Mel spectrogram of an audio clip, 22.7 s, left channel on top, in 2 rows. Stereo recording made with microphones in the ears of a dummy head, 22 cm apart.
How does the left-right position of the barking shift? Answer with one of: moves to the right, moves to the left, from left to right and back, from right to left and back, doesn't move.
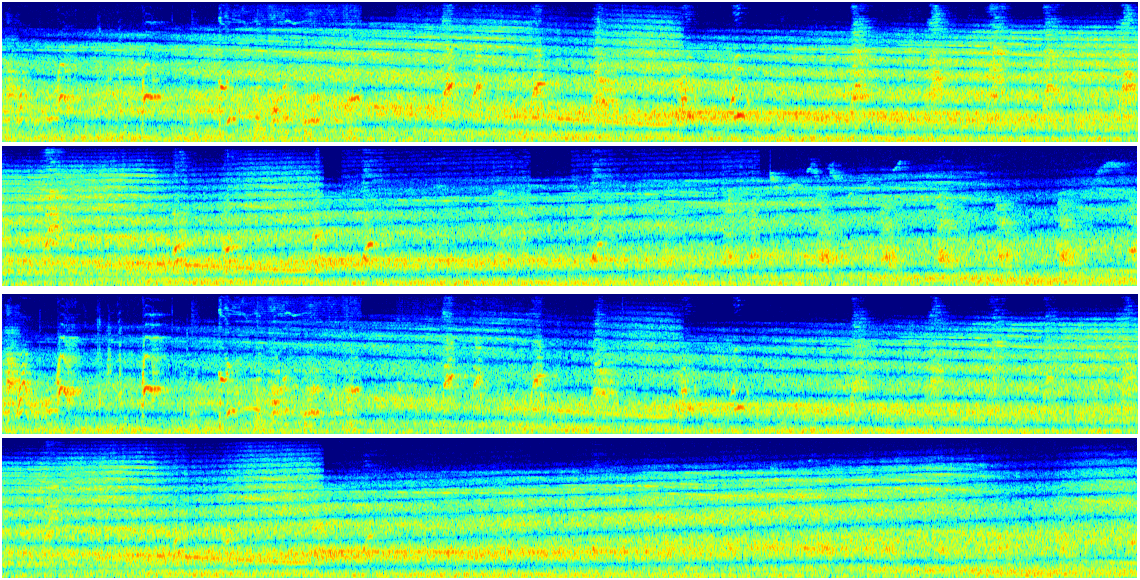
moves to the left.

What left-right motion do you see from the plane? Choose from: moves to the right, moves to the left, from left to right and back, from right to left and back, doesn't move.
moves to the right.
